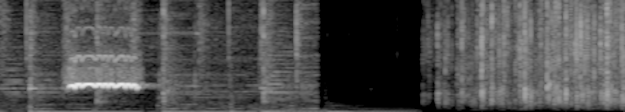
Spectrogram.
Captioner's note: trills whistle; applause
